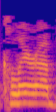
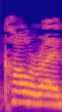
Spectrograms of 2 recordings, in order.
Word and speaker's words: cholera: Certain illnesses like cholera. I used to call it cholera, but I know we pronounce it cholera in the States.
